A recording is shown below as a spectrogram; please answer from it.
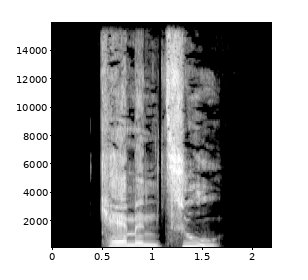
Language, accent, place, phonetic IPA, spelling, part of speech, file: German, Germany, Berlin, [ˌkɛːmən ˈt͡suː], kämen zu, verb, De-kämen zu.ogg
- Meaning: first-person plural subjunctive II of zukommen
